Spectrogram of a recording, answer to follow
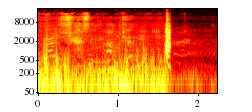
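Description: Women's voices and laughter over heavy wind rumble on a phone microphone, ending in a short high shriek. About three-quarters of the way through the sound cuts off suddenly to a much quieter background.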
